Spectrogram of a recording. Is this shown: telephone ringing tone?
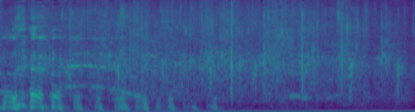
no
